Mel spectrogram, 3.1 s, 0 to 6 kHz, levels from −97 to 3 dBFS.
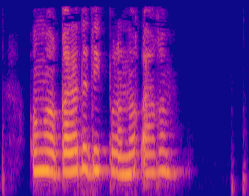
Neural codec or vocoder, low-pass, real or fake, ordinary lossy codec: none; 5.4 kHz; real; MP3, 32 kbps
